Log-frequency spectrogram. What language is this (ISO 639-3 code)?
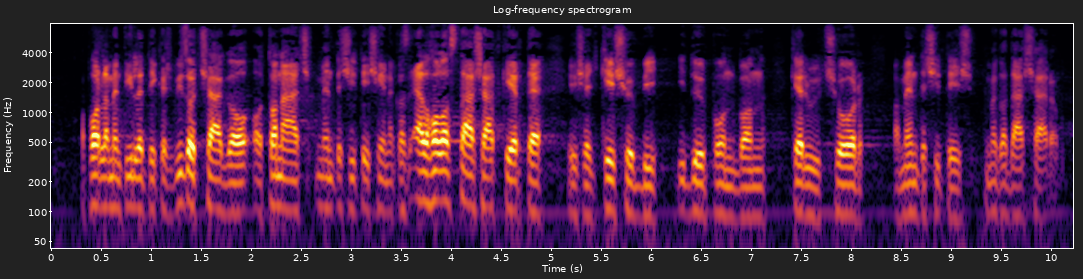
hun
